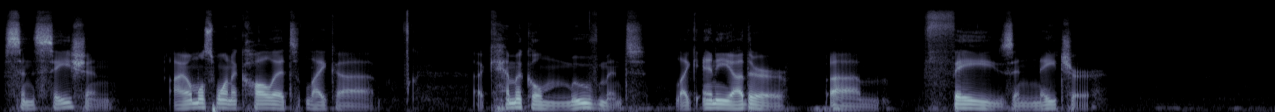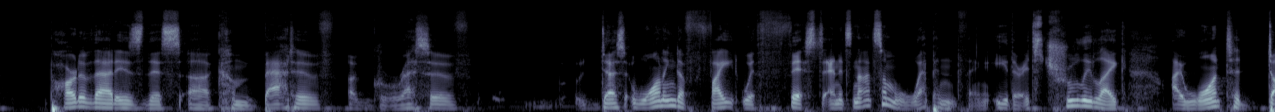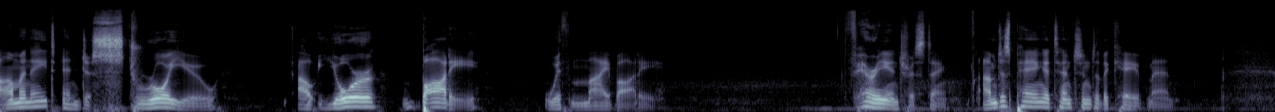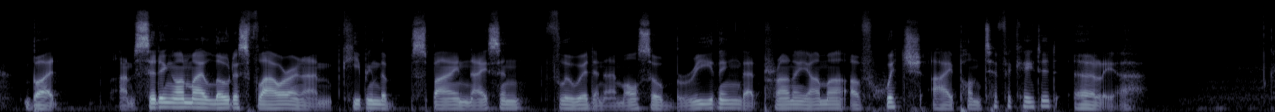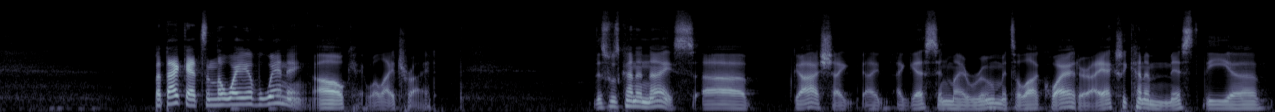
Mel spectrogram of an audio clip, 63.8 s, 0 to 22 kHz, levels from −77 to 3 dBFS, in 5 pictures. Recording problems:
none

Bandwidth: 15.5 kHz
